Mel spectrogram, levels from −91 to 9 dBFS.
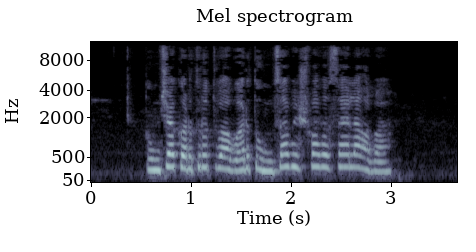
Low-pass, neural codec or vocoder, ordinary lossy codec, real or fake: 10.8 kHz; none; MP3, 48 kbps; real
